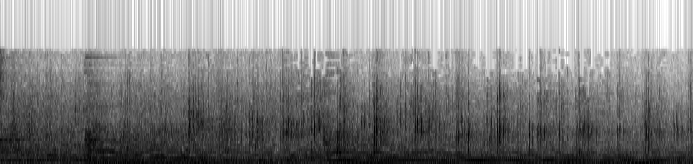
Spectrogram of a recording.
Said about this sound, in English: Clap your hands and stand to your feet.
